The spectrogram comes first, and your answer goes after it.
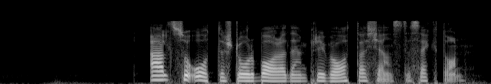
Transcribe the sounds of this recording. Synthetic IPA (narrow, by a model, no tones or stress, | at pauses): ʔalt̪sɔʔoːt̪əʂʈoːɾbɑːɾad̪ɛnpʰɾɪvɑːt̪aɕɛ̰nst̪əsɛkt̪ʰɔ̰ɳ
